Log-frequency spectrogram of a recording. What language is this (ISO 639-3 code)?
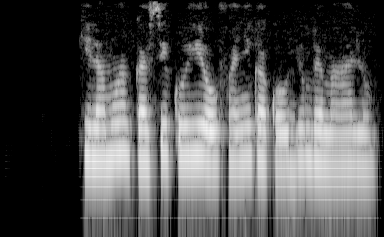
swa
